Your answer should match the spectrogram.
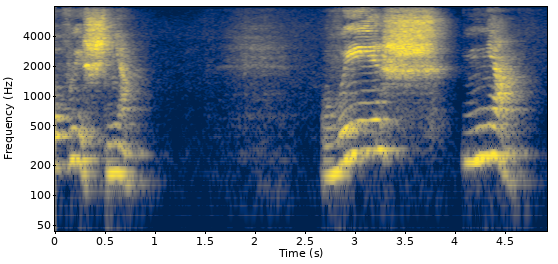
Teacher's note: буква Я не розкладається на два звуки й а а тільки пом'якшує попередній приголосний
